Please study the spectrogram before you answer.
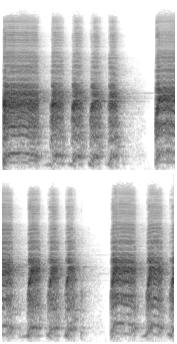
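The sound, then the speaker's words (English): A duck call, tuned super stiff, blown hard in raspy hen quacks: three loud descending sequences of about five quacks each, separated by short pauses, alone with no talking. “nice, good, fast feed, good rolling feed, but it's got that real raspy and hard hit hen that I can get on to turn that hen, you know, if she's reaching out there, calling at the sides, or when she's doing that far away from you, your back to you.”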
